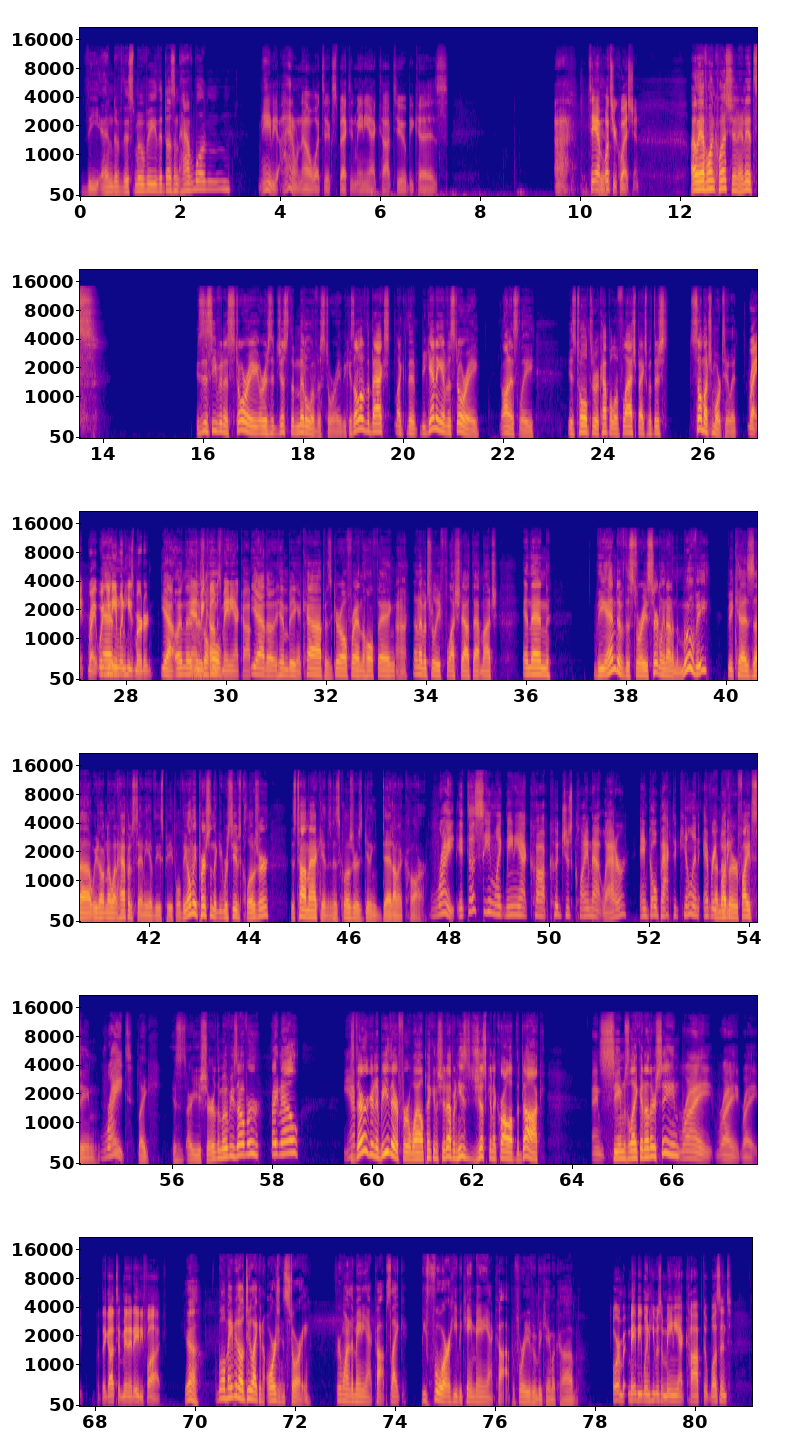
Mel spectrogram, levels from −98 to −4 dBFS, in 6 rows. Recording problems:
none

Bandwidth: 14 kHz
